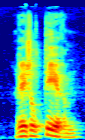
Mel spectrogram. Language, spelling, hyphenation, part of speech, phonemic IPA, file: Dutch, resulteren, re‧sul‧te‧ren, verb, /reː.zʏlˈteː.rə(n)/, Nl-resulteren.ogg
- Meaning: to result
